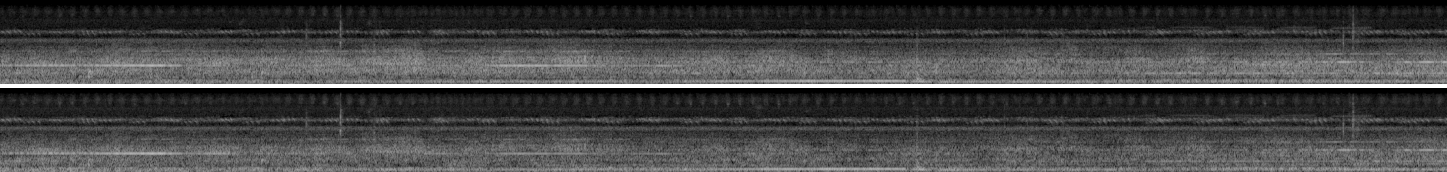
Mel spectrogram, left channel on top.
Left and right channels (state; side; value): normal; both; correlation 0.90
